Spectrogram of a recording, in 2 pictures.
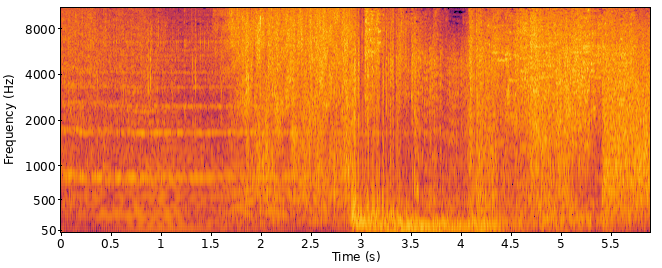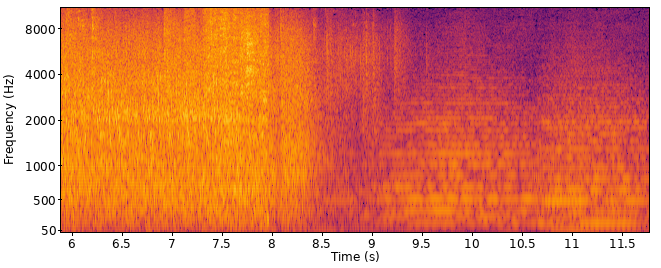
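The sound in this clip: Gunfire from a volley crackles and booms in a dense, sustained burst lasting several seconds over steady music, with a heavy low thud near the start. The music then continues alone.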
